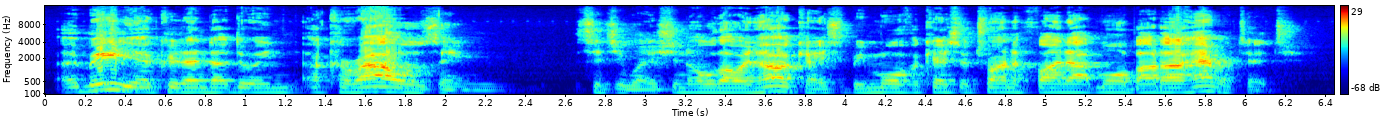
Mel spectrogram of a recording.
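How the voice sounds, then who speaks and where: A man chatting casually as a player about a tabletop role-playing game, retelling it in halting bursts with quoted lines. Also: mid-range voice, sharp tone. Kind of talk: casual chat. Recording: echoey room sound.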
